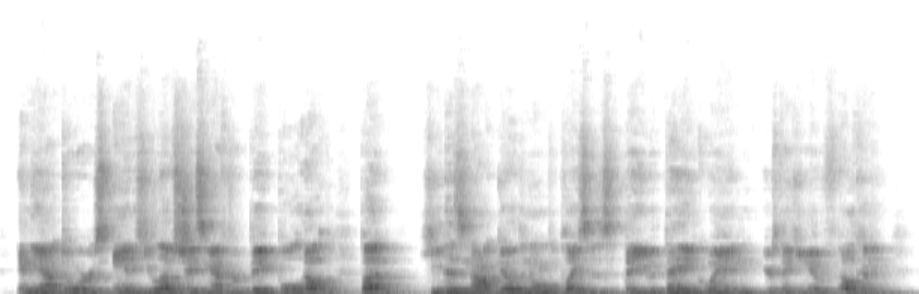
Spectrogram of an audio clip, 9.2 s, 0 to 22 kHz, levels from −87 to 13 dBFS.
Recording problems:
off-mic speech; far
room echo; noticeable; dies away in 0.6 s

